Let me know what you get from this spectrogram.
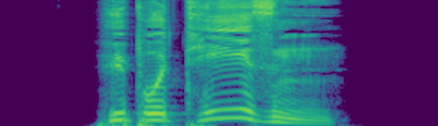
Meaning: plural of Hypothese
- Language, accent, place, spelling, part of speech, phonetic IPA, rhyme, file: German, Germany, Berlin, Hypothesen, noun, [ˌhypoˈteːzn̩], -eːzn̩, De-Hypothesen.ogg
